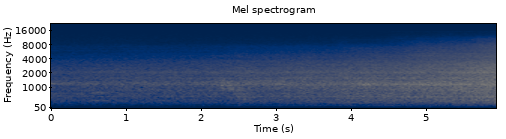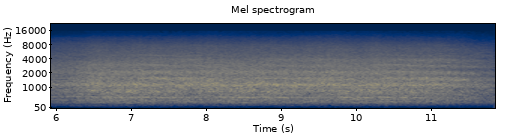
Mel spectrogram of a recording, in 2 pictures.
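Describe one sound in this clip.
A train rumbles past close by, its noise building and then holding loud and steady.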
